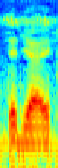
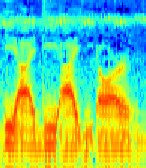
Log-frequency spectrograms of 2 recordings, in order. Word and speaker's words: Didier: The sickle bar mower that's on it is Didier made in Racine. It's D-I-D-I-E-R, be a French name, not Didier as I hear people pronounce it.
